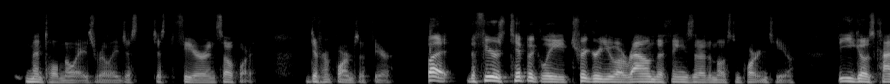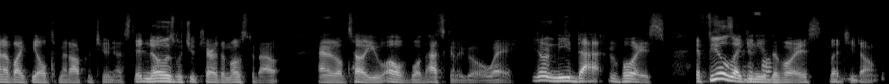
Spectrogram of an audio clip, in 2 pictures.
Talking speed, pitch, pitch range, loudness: 245 wpm, 115 Hz, 105-135 Hz, -26 LUFS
